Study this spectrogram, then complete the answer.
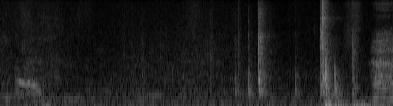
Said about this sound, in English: Door's closed.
